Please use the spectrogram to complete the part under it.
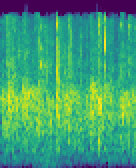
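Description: Audience applause at a plenary session of a winter meeting, a steady wash of clapping lasting just over a second at moderate level, with no talk over it.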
